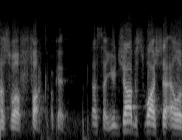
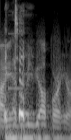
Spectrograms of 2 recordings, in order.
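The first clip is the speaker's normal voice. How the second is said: louder rallying call to the squad; loud command; 2 semitones lower, 10 dB louder than usual. Real, not acted. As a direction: bark the order to the whole team. Rallying team before push.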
